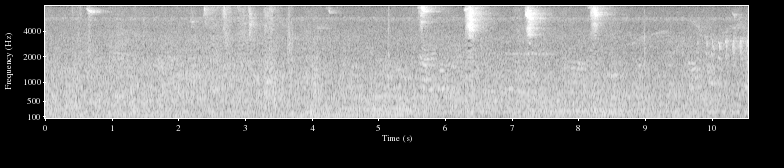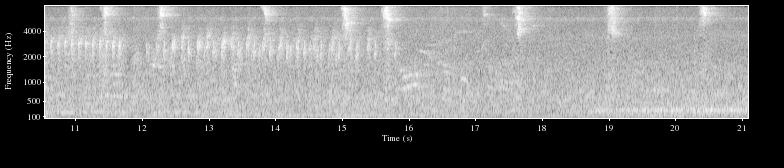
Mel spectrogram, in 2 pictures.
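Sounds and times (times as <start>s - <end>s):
birds chirping: 0.6s - 18.0s, 18.7s - 21.0s.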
